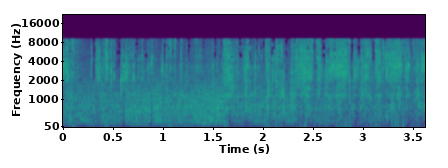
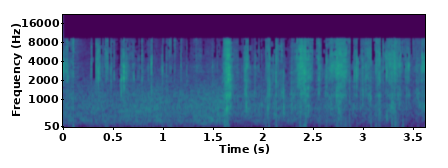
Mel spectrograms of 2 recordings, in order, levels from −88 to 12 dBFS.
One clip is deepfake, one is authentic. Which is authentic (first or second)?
second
